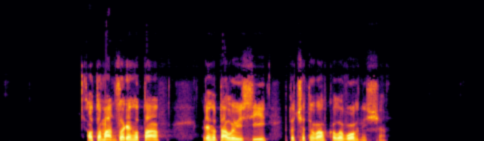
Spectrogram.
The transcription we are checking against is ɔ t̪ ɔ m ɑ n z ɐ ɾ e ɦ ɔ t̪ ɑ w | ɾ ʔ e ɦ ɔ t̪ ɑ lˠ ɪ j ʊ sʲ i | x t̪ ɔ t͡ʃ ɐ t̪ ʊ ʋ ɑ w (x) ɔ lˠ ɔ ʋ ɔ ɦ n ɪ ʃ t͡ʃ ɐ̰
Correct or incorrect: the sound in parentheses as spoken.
incorrect: k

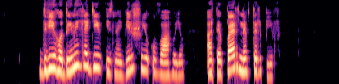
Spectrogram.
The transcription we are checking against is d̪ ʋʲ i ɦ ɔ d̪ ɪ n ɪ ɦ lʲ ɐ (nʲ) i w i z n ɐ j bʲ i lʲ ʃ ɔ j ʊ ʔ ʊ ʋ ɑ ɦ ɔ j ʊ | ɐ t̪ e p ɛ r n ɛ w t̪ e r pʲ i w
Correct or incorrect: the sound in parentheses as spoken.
incorrect: dʲ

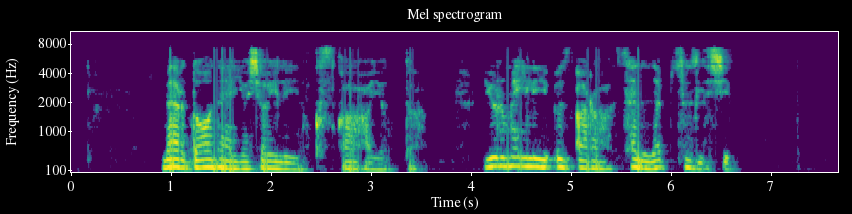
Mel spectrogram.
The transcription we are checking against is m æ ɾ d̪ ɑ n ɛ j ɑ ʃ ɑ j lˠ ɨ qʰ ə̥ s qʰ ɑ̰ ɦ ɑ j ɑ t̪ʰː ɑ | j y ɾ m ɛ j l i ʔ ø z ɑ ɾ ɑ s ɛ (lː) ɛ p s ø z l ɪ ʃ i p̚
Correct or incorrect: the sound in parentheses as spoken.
correct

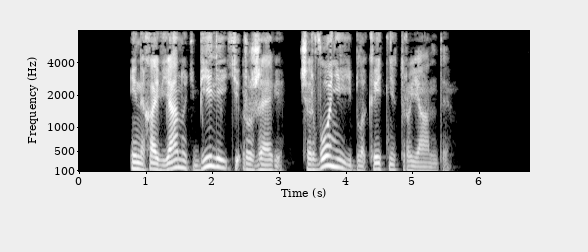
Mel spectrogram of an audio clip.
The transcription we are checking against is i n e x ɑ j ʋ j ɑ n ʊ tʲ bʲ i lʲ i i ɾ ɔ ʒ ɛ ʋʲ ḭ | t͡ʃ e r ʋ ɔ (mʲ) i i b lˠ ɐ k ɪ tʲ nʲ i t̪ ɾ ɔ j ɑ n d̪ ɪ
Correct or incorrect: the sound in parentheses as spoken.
incorrect: nʲ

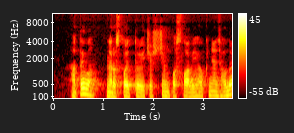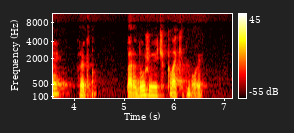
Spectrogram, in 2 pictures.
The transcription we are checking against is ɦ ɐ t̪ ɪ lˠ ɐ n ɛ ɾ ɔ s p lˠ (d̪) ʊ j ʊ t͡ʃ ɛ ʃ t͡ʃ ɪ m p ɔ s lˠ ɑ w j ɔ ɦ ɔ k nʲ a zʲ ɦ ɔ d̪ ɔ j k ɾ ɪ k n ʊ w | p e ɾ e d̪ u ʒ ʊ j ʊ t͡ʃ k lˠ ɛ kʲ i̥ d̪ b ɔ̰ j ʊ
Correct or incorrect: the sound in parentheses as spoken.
incorrect: t̪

